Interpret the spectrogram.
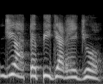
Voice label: "I'll get you", Spanish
